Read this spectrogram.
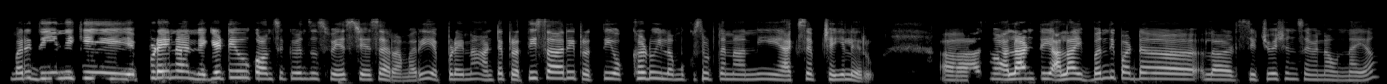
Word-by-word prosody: మరి 270 +2 0
దీనికి 280 +1 +3 0.5
ఎప్పుడైనా 305 +5 +7 0.2
నెగెటివ్ 290 +6 +6 0.2
కాన్సీక్వెన్సెస్ 265 0 -5
ఫేస్ 230 -1 -2
చేసారా 225 -5 -3
మరి 185 +7 -6
ఎప్పుడైనా? 235 +2 -6
అంటే 215 +4 -5
ప్రతిసారి 290 +5 +1
ప్రతి 235 +5 -5
ఒక్కడు 280 +4 -2
ఇలా 245 -2 -5
ముక్కుసూటితనాన్ని 235 0 -9 0.2
యాక్సెప్ట్ 220 +4 -2
చేయలేరు. 230 +1 -4 0.8
ఆహ్, 195 -1 -3
సో, 255 - -10
అలాంటి 265 +2 +5
అలా 255 +4 +4
ఇబ్బంది 265 +10 -4
పడ్డ 275 -1 -5 0.7
లా 225 - -1 0.3
సిట్యుయేషన్స్ 250 +2 -7
ఏమైనా 215 -1 -10
ఉన్నాయా? 195 +3 -9
250 Hz, 115 wpm, -22 LUFS, 225-275 Hz, 0.8 s, ఎప్పుడైనా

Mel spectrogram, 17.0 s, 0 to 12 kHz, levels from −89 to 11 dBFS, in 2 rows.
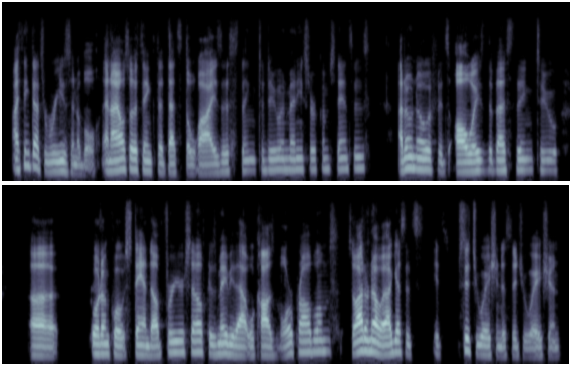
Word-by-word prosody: I 155 - +1
think 210 +5 -7
that's 180 -7 -1
reasonable. 130 -5 -5
And 140 - -2
I 145 +1 +8
also 155 0 +3
think 145 -3 -5
that 125 -3 -6
that's 120 -1 -2
the 110 - -5
wisest 115 +4 -2
thing 150 0 -9
to 150 - -13
do 155 +1 -6
in 155 0 -6
many 155 +1 -5
circumstances. 165 +2 -10 0.4
I - - +4
don't 170 +1 +1
know 160 -1 +1
if 150 -1 -9
it's 130 -1 -11
always 135 +2 +4
the 150 -1 -8
best 145 0 -2
thing 150 0 -6
to, 145 -1 -11 0.6
uh, 125 -2 +4 0.6
quote, 145 -1 +3
unquote, 130 -3 0
"stand 130 -2 +1
up 120 +2 +2
for 160 - -2
yourself," 165 0 -1
'cause 140 -3 -3
maybe 145 -1 +2
that 125 -2 +3
will 120 - -5
cause 120 -1 +3
more 120 +6 -3
problems. 170 +1 -2
So 150 - 0
I 170 +2 +11
don't 180 -1 +4
know, 160 -4 +8
I 135 +1 +8
guess 160 0 -1
it's 135 - -13 0.2
it's 135 -1 -16
situation 130 -9 -3
to 115 - -8
situation. 115 -2 -8
145 Hz, 185 wpm, -24 LUFS, 125-160 Hz, 0.6 s, I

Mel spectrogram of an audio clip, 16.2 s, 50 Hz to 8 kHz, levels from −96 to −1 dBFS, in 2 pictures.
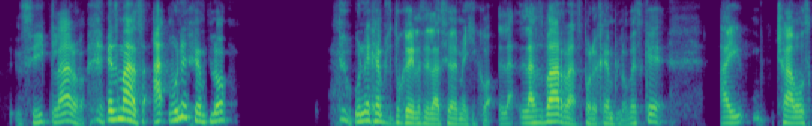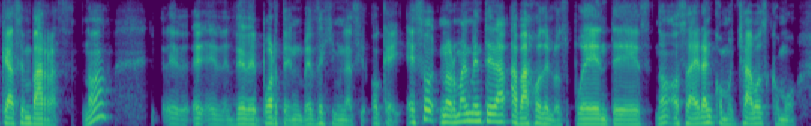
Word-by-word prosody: Sí, 145 +8 -5
claro. 170 +4 +2 0.2
Es 215 +1 +6
más, 220 -3 +8
ah, 180 0 +6
un 210 +8 +3
ejemplo 195 - +1 1.2
un 170 +3 +2
ejemplo, 175 -7 +2
tú 150 - -5
que 145 0 +5
eres 130 -1 +3
de 120 - -1
la 115 - +2
Ciudad 130 - -2
de - - -2
México. 110 -2 -9
La 125 +1 -7
las 135 +1 +1
barras, 170 0 +6
por 130 - -5
ejemplo, 120 -2 -5
ves 130 +1 -7
que 170 -5 -4 0.5
hay 135 +3 -1 0.2
chavos 135 -3 +2
que - - +2
hacen 130 +1 -1
barras, 120 -1 -1
¿no? - - -5 0.5
Eh - - -11
eh, 110 -3 -6
de 120 +3 -2
deporte 115 +1 -2
en 110 +1 -8
vez 110 +2 -7
de 130 - -6
gimnasio. 105 -5 -11
Okey, - - -8
eso 155 +9 -1
normalmente 175 +4 +1
era 170 -1 +4
abajo 140 -4 +1
de 120 - -2
los 100 0 -10
puentes, 110 -3 -1
¿no? 130 - -6
O - - -3
sea, 130 -4 -1
eran 135 +4 +2
como 110 -5 -9
chavos, 125 +3 -2
como, 105 -4 -11
130 Hz, 195 wpm, -24 LUFS, 115-165 Hz, 1.2 s, más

